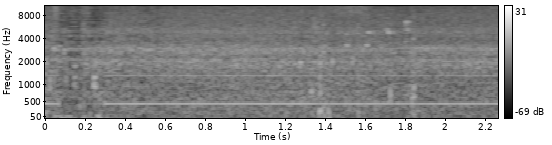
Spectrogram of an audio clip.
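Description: Tape-static sound effect: a steady hiss of noise with a single steady hum tone under it, the hum dropping out briefly just after the start.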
